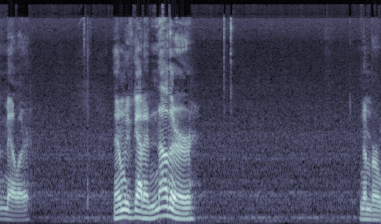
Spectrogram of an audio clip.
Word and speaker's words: Millar: that his name is he pronounces it Miller well if it was pronounced Miller mr.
